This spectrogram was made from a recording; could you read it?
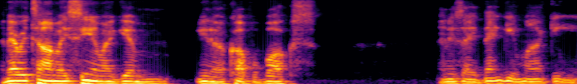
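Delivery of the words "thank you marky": gummy, toothless-sounding voice, grateful tone. Retelling how a man he knows greets him: imitating Max's voice. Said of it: "I do his voice".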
